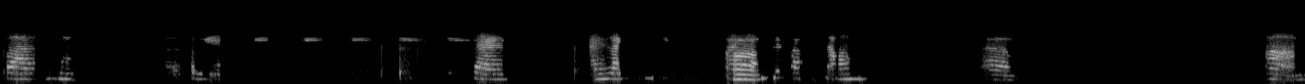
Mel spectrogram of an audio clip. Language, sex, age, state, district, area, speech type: Telugu, female, 18-30, Telangana, Adilabad, rural, conversation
